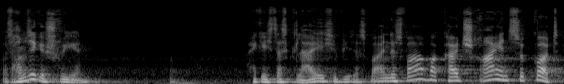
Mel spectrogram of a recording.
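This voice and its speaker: A man's voice: medium pitch, sing-song, normal speed. A man preaching a sermon in an earnest way, asking the congregation many rhetorical questions. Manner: earnest, asks rhetorical questions, varies loudness a lot.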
